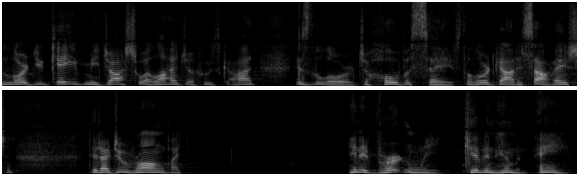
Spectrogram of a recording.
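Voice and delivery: soft, low, sorrowful prayer; father praying quietly over his son's name; hushed prayer. Retold or imitated. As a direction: confess it quietly to God.

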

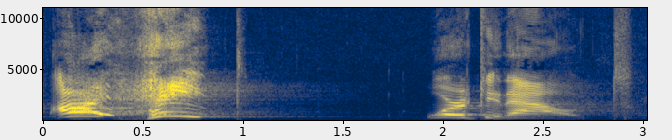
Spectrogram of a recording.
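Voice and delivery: loud, high mock whine about working out; a loud, hammed-up gripe from the pews; complaining congregant. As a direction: play the groaning churchgoer who hates exercise. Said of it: "Some of us are going".

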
